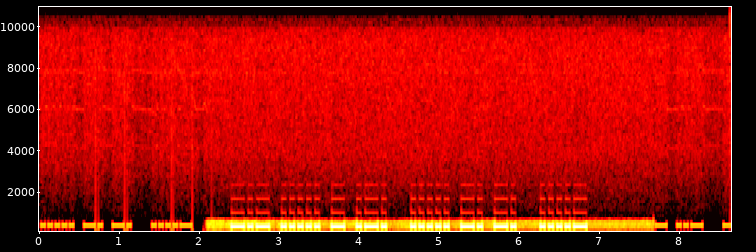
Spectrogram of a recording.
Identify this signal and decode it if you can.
Morse code, heard as a keyed tone, about 23 wpm, 340 Hz. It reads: K5TR 5NN 4
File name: CW / cqww-cw-k5tr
